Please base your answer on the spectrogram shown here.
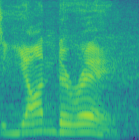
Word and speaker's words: yandere: case are on deckere I'm being told it's pronounced yandere there's a half-filled monster can here that I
